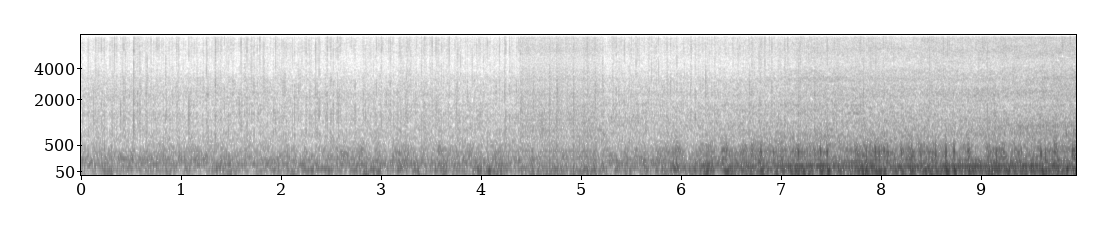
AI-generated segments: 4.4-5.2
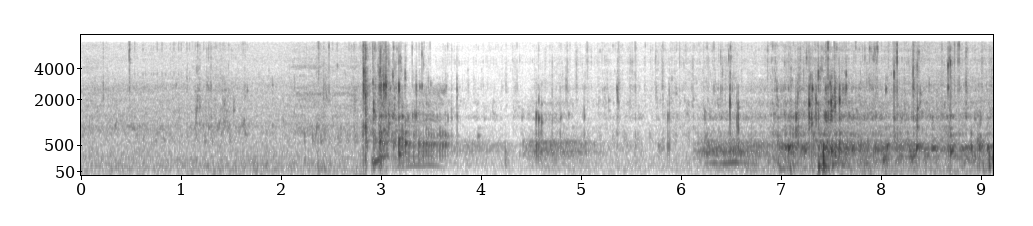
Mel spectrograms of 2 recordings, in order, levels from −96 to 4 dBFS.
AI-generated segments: none

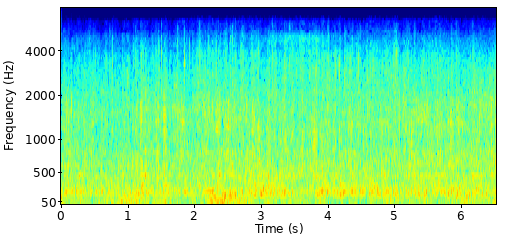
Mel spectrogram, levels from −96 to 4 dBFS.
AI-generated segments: none

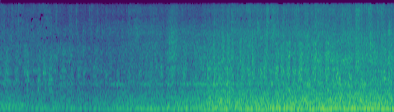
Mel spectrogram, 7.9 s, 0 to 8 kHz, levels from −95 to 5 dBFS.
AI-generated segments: none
